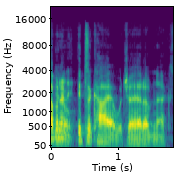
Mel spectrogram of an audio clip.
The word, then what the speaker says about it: izakaya: It's a place to drink sake, an izakaya. Okay. So, or an izakaya, as it's pronounced in the West.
